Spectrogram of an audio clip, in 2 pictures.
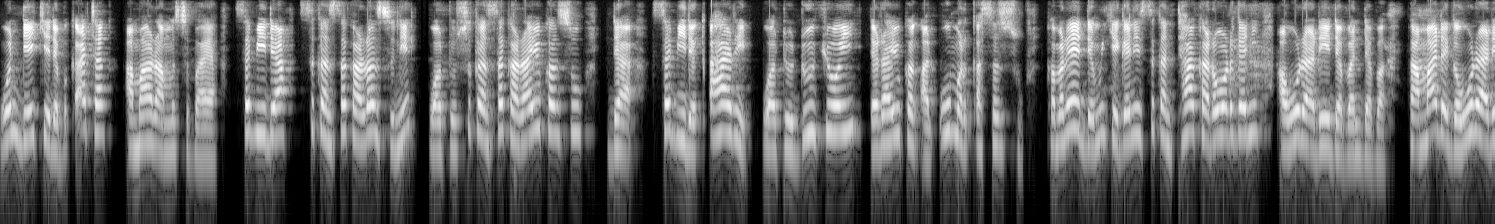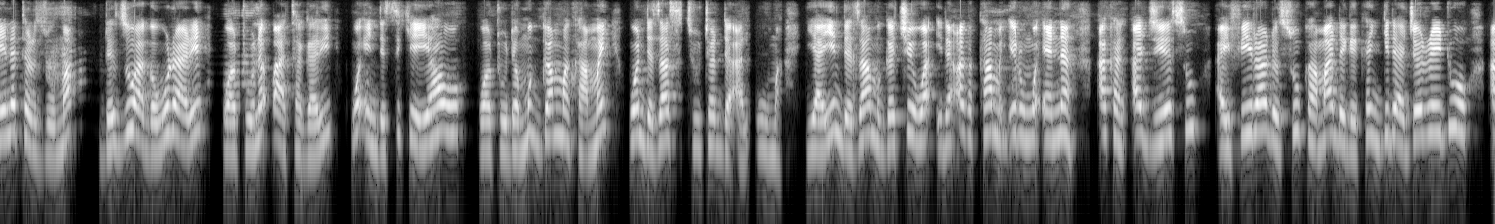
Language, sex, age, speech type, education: Hausa, female, 30-45, spontaneous, tertiary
